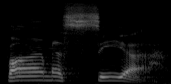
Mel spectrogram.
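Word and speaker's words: pharmakeia: It's translating a Greek word that's pronounced pharmacia.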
